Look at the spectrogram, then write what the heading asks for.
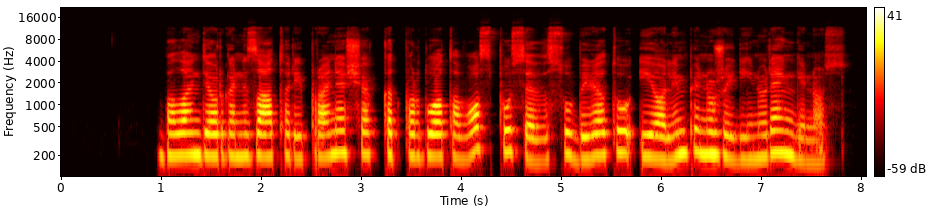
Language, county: Lithuanian, Kaunas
